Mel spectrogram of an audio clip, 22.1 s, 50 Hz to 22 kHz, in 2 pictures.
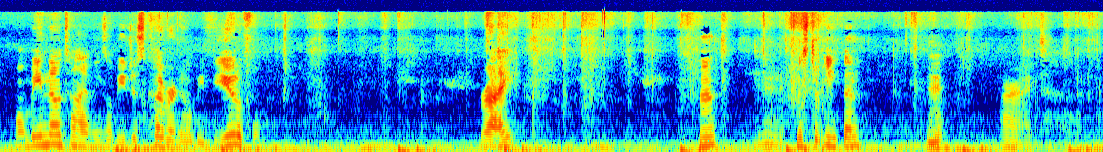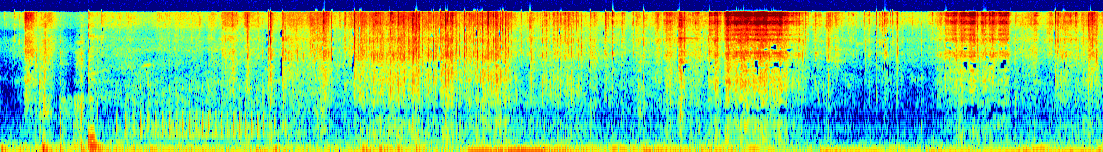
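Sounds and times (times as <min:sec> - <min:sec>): rustling and crinkling: 0:05.1 - 0:09.2, 0:10.7 - 0:22.0.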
